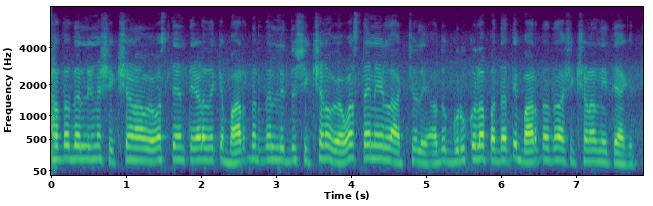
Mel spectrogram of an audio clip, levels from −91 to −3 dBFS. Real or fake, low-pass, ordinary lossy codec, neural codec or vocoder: real; 7.2 kHz; none; none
